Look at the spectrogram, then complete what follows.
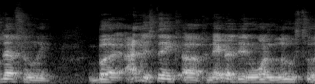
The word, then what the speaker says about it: Pineda: Pineda. Pineda.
